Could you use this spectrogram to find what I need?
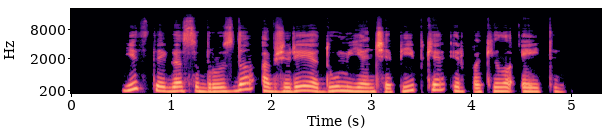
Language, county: Lithuanian, Telšiai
